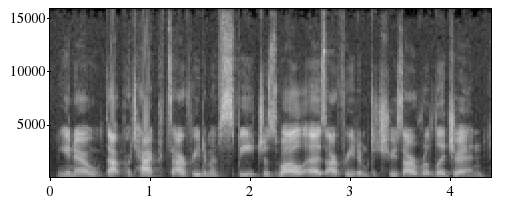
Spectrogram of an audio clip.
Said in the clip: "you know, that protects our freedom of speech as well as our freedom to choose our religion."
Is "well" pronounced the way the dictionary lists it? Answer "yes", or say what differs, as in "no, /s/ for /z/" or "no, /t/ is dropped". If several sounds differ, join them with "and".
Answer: yes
